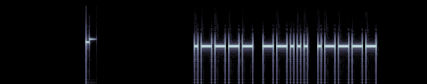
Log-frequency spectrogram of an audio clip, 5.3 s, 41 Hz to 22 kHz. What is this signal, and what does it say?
Morse code, heard as a keyed tone, about 28 wpm, 700 Hz. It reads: 171
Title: Numbers - 3-Digit 28wpm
